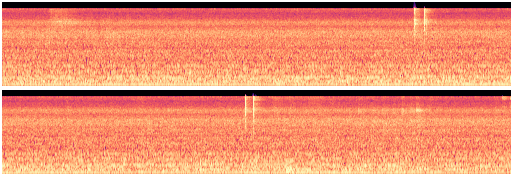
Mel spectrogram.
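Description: Steady fan-like running noise with a constant low hum, the room tone of running machinery; two faint short clicks about five and nine and a half seconds in.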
